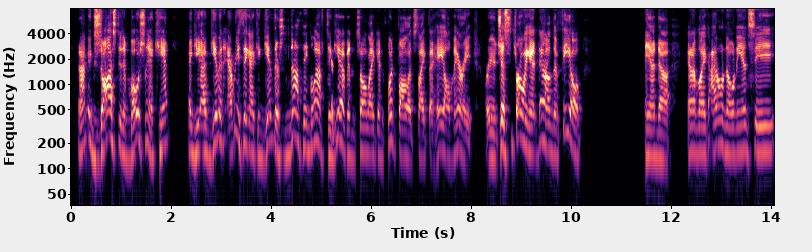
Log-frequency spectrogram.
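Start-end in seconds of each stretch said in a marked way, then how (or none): 12.8-14.1 put-on crying, worn-out, slow, tearful pleading. Retelling a moment of helping Nancy, emotionally spent: retelling own tearful words. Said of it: "I'm crying".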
